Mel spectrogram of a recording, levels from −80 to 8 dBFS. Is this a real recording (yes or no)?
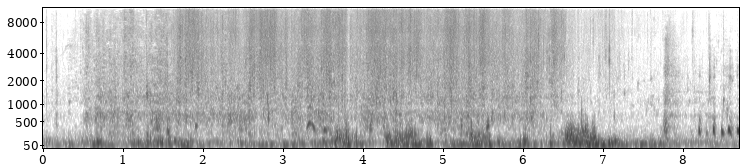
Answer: yes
